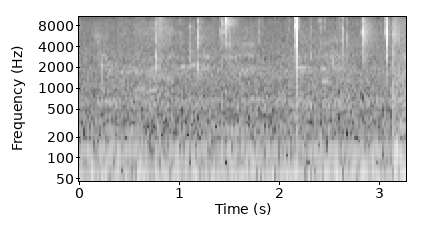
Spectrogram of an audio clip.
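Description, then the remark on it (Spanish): A container being uncapped for ASMR with a microphone held to it: one sharp, bright pop stands out over a low steady hum, with a few faint clicks and ticks of handling before and after. No one speaks. “ASMR destapándolo.”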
